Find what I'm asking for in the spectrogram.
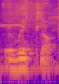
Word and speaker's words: Whitlock: Jag tror att det ska uttalas Whitlock. – Men... Whitlock, ja. Okej, okay, bra att du sa V-H-I-T-E.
